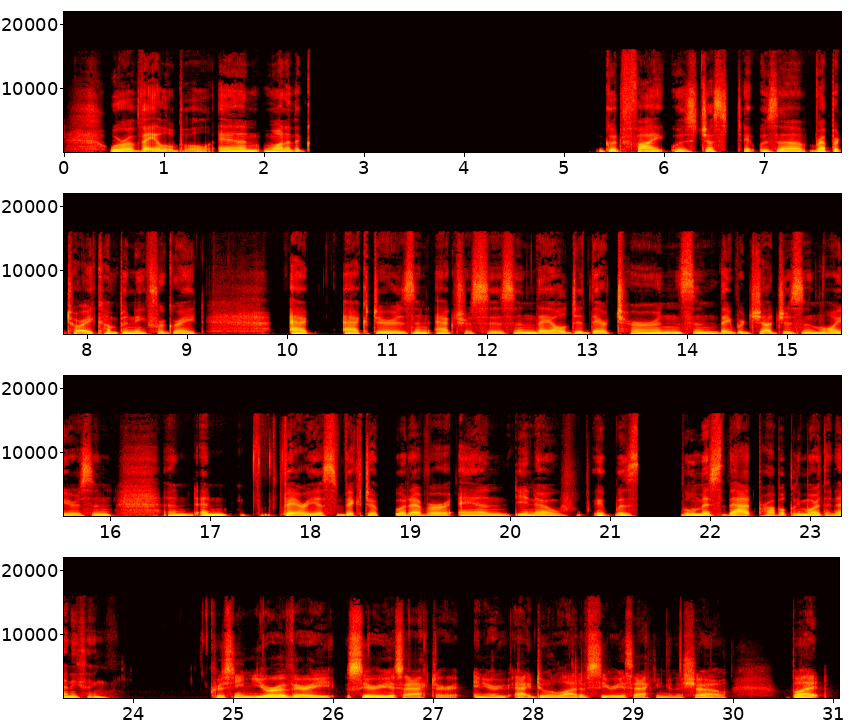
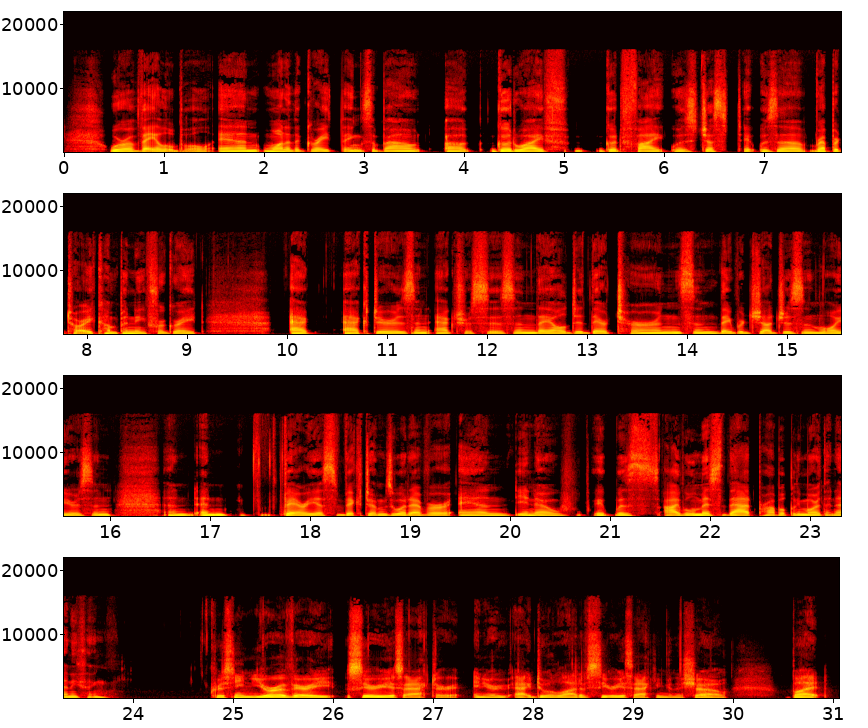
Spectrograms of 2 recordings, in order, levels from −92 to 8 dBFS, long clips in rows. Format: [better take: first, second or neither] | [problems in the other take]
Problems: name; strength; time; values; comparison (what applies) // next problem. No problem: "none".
second | audio cutting out; at 2.5 s for 3 s, at 19 s and at 21 s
